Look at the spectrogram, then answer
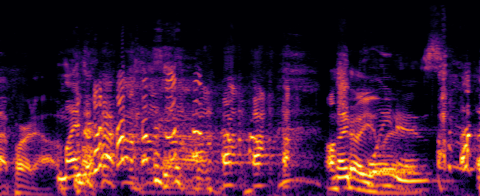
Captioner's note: group laughing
